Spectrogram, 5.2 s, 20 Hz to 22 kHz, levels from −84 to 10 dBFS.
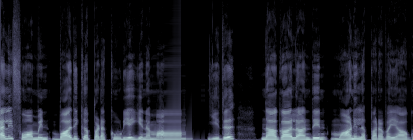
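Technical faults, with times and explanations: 1.92–2.56 s, robotic sound from repeated short buffers: a metallic buzz near 94 Hz before "இது நாகாலாந்தின்", likely an 11 ms chunk replayed while most real audio was skipped.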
